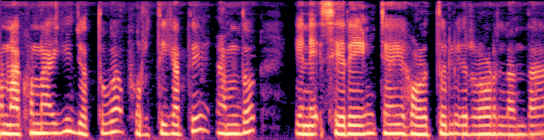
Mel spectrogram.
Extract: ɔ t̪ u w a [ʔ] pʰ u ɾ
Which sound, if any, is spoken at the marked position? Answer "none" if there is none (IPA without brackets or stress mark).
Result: ʔ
